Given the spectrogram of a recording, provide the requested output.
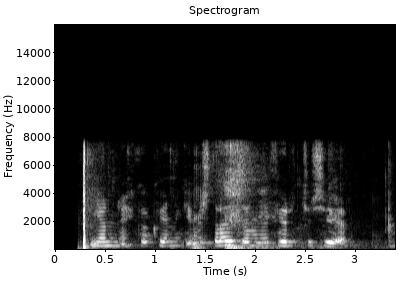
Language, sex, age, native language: Icelandic, female, 13, Icelandic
